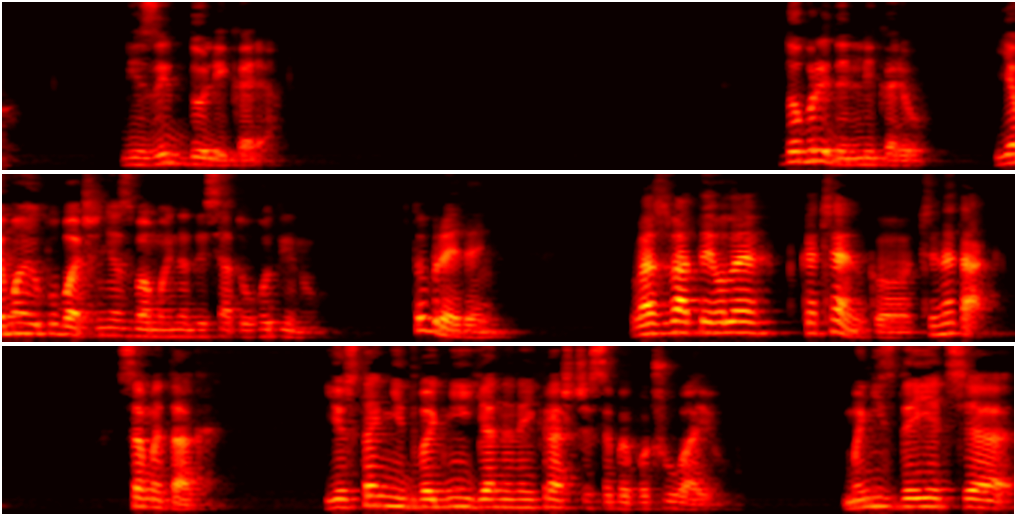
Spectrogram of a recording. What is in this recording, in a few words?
Dialogue, Ukrainian; beginnersukrainian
